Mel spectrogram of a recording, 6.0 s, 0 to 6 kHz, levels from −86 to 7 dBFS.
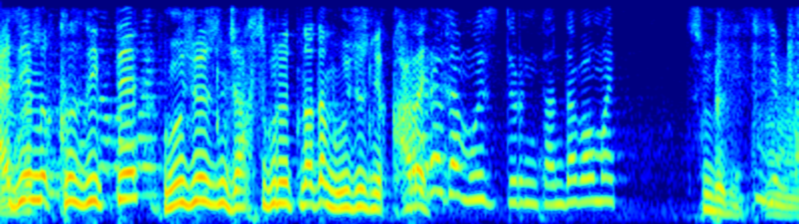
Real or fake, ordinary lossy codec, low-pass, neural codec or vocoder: real; none; 5.4 kHz; none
